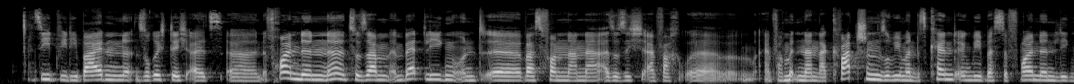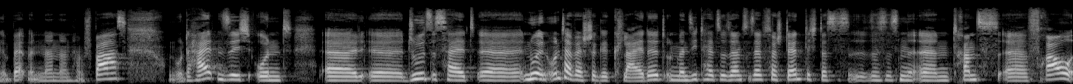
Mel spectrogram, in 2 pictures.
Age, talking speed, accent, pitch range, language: 30-49, 190 wpm, German, 180-215 Hz, German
